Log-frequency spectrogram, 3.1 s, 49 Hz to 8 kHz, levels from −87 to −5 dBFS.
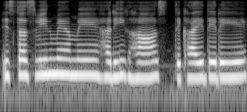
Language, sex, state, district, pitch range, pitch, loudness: Hindi, female, Madhya Pradesh, Bhopal, 235-265 Hz, 245 Hz, -14 LUFS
